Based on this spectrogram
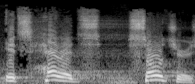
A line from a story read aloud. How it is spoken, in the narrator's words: she said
